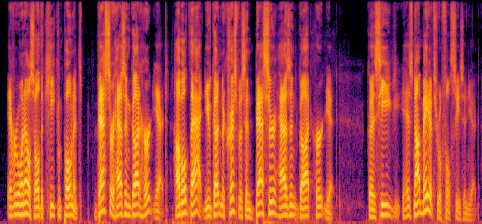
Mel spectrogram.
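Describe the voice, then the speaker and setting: In a very clean recording with a silent background, a man speaks at a fairly high pitch with lively intonation, a bright, sharp tone and big swings in loudness. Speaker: radio host. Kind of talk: radio sports talk show. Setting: radio studio.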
